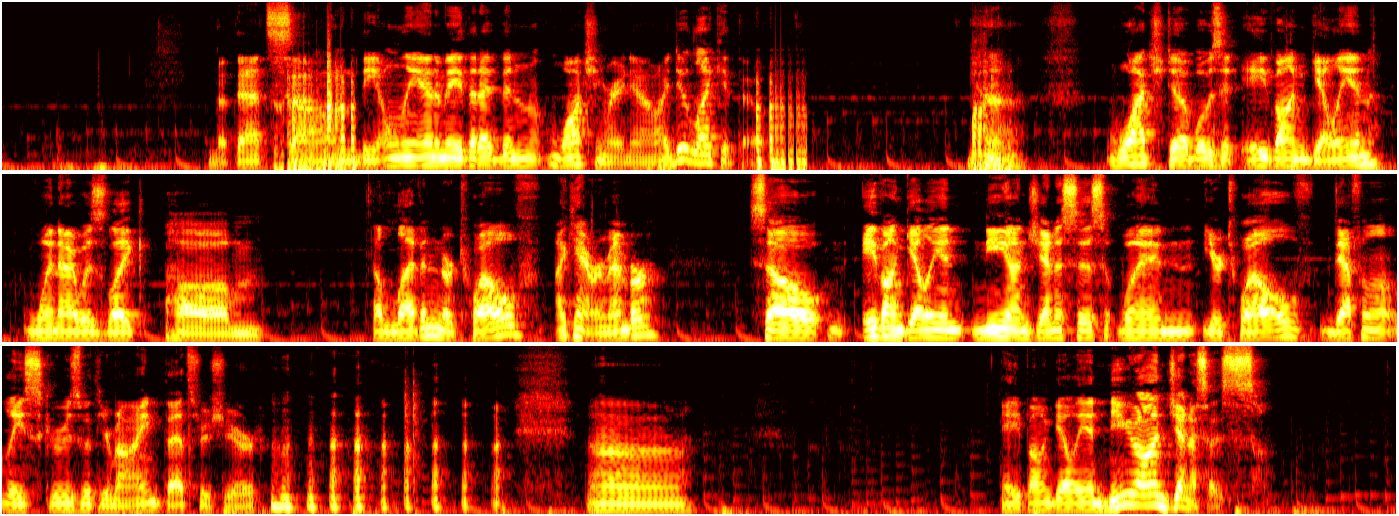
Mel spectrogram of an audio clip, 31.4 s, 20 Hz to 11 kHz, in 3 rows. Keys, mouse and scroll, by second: 1.9 click, 5.5 click, 7.2 click, 9.0 right click, 10.0 shift+right click.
